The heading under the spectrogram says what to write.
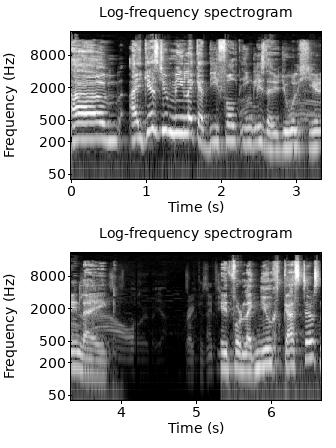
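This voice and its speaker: Over music in the background, a man with a strong Puerto Rican accent talks at a moderate pace in a high pitch, with very wide pitch swings. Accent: Puerto Rican accent, strong per self. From Puerto Rico. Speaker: gaming YouTuber, card game streamer. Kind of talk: casual livestream chat. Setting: livestream watchalong.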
